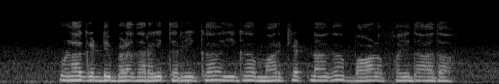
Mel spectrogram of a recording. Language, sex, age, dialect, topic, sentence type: Kannada, male, 18-24, Northeastern, banking, statement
